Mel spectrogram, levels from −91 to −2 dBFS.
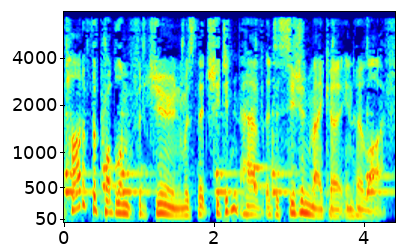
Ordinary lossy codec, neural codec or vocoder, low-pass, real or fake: MP3, 32 kbps; none; 7.2 kHz; real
